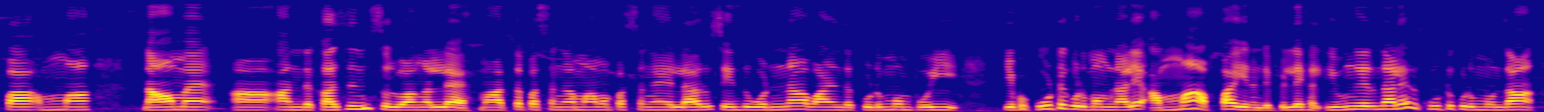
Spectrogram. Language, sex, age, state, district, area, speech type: Tamil, female, 30-45, Tamil Nadu, Tiruvarur, rural, spontaneous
